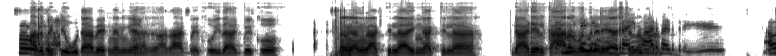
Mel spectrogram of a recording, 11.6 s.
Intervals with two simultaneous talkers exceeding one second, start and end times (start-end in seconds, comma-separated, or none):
8.3-10.2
